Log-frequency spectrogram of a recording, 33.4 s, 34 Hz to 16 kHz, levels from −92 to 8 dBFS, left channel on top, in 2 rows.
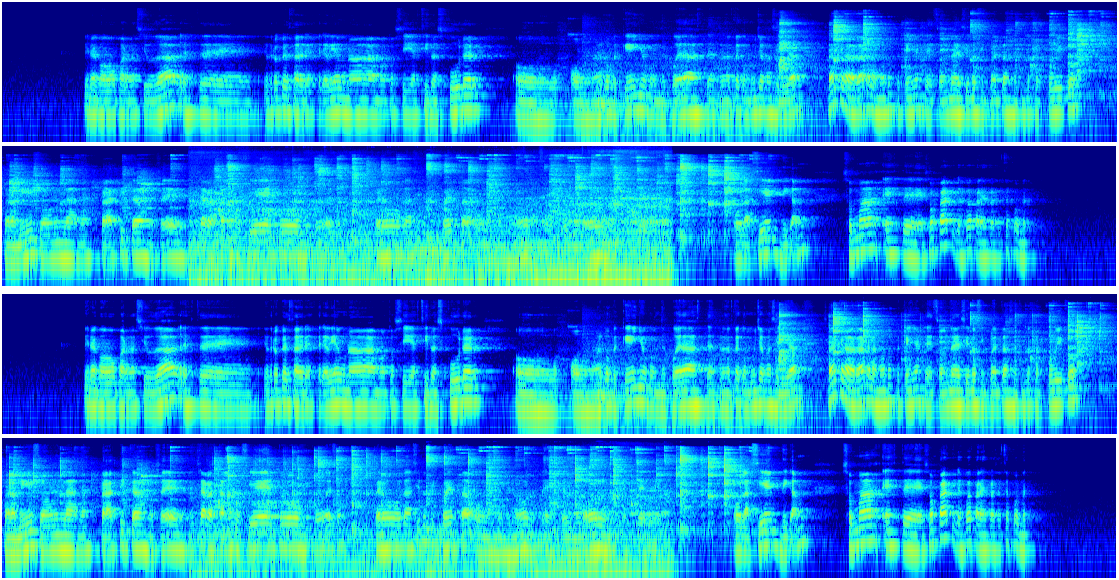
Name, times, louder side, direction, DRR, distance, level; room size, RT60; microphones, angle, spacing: voice 1, 1.2-7.4 7.7-16.5 16.8-22.1 22.3-26.6 27.7-32.1, right 3 dB, 30° right, 8 dB, 0.3 m, -42 dB
Sliding door, 7.5-12.7, equal, 5° right, 0.8 m, -55 dB
sound 1, 11.5-28.3, right 1 dB, 50° right, 1.4 m, -44 dB
sound 2, 19.5-26.8, left 6 dB, 75° left, 0.3 m, -47 dB
6.9 x 4.5 x 4.4 m, 1.1 s
head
